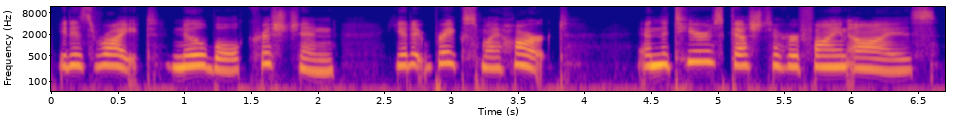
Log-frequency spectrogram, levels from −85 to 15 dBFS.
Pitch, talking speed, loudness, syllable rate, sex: 250 Hz, 160 wpm, -16 LUFS, 3.5 syllables/s, female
